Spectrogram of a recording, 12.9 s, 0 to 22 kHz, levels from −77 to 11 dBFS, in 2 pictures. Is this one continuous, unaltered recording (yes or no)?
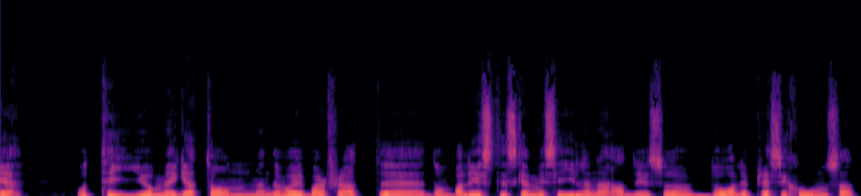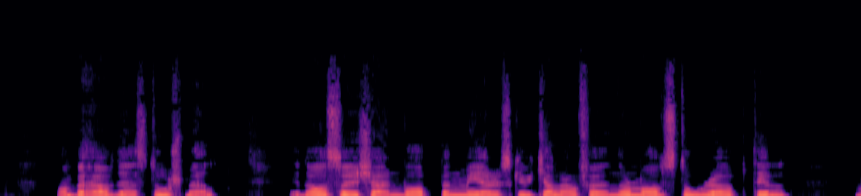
yes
